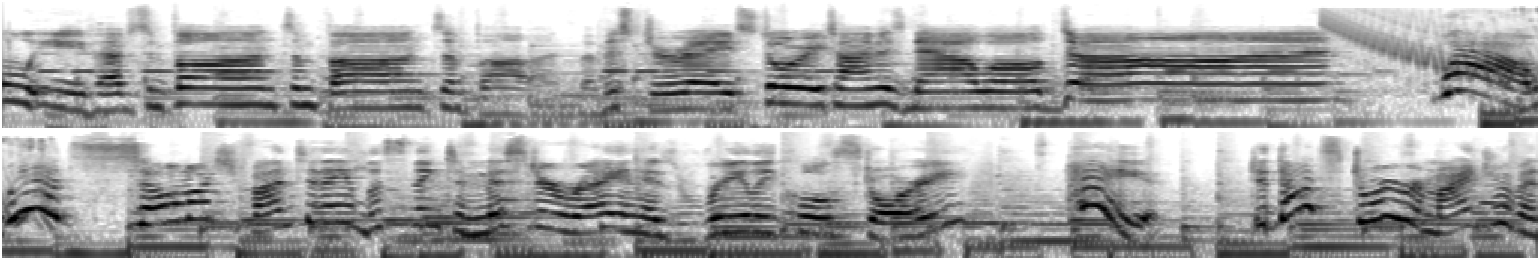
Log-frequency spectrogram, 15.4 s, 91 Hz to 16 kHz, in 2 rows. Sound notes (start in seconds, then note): 7.4 voiceover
